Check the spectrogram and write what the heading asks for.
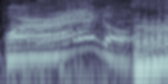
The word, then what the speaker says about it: Borrego: I flip back and forth between rolling my R's and not rolling them because I don't do it very well. Yeah. How are you? You do it? What are you talking about? Borrego. Roll your R's and there you are.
